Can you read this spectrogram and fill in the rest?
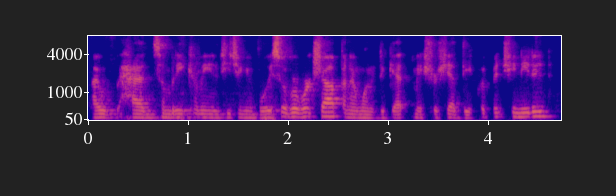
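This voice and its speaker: A man's voice: medium pitch, steady tone, very fast, a bit bright, a little hiss or hum. Rambling man teaching an online acting class. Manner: rambling, hedging, thinking aloud. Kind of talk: casual online class question-and-answer.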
